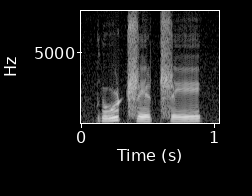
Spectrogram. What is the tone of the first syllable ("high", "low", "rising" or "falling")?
rising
